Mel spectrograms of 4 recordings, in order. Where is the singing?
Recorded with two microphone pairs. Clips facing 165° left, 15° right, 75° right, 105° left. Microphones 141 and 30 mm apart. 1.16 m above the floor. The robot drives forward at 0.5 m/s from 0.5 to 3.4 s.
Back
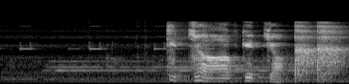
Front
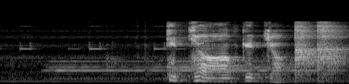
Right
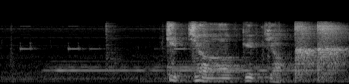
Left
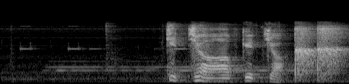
55° left, 0.5 m; by 3.5 s 145° left, 0.8 m.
